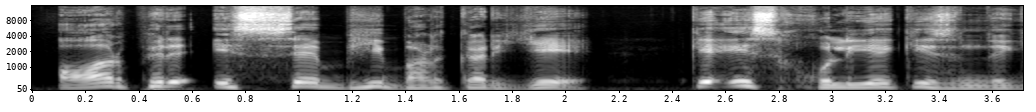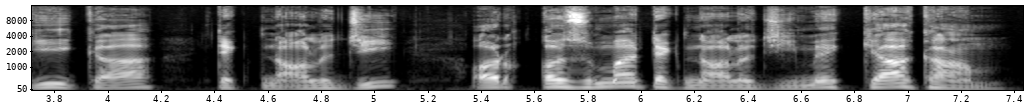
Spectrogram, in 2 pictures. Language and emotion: Urdu, neutral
